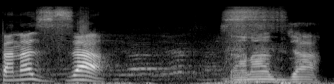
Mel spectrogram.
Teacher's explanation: তানাজ্জালুল তানাজ্জালুল নয়, যা যা তানাজ্জা যা, সিটি মারার মতন উচ্চারণ হবে।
